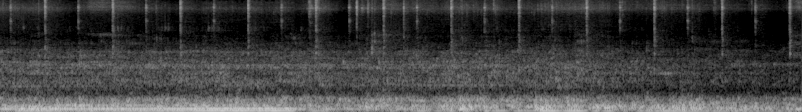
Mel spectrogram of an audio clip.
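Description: Car engine and road noise heard from inside the cabin while driving: a steady low engine drone, louder for the first three seconds, then easing off.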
